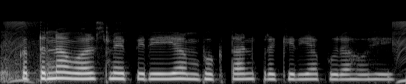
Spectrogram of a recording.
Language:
Chhattisgarhi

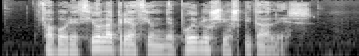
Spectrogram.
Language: Spanish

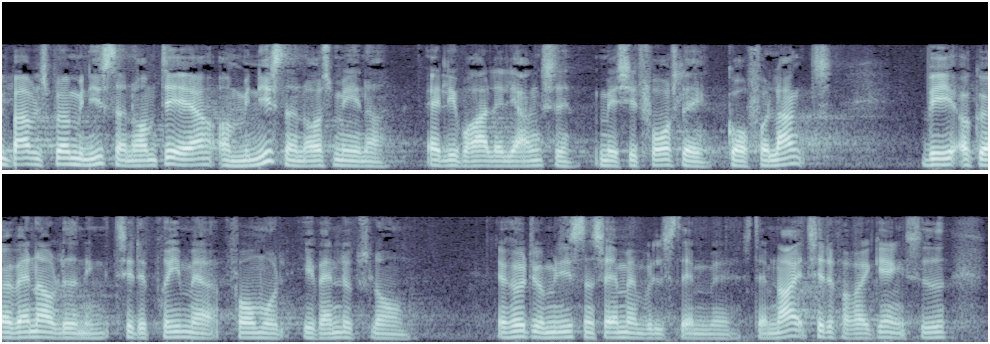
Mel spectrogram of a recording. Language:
Danish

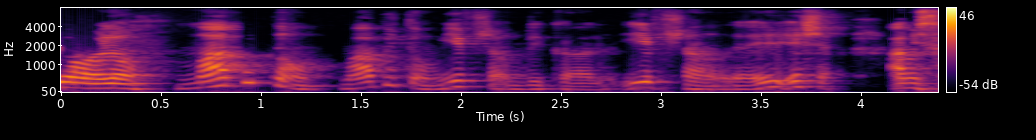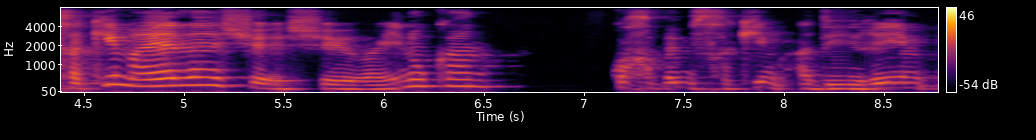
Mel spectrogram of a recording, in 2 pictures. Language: Hebrew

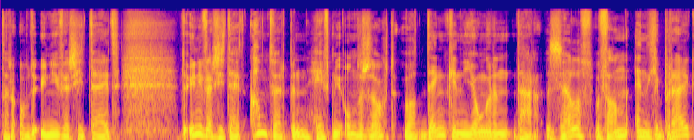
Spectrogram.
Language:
Dutch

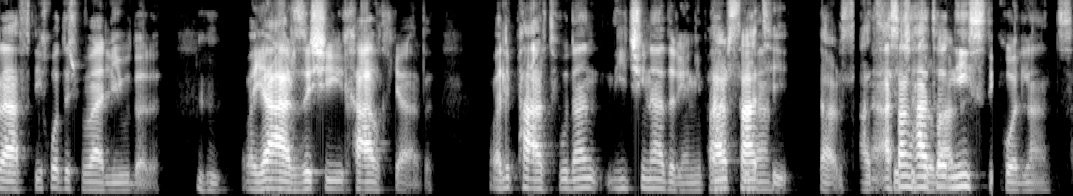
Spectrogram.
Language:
Persian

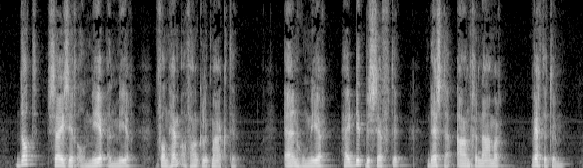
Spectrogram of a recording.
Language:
Dutch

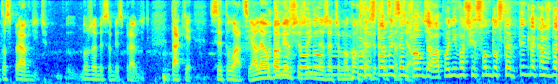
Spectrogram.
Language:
Polish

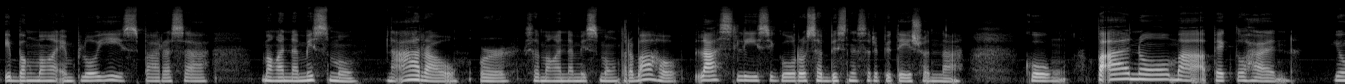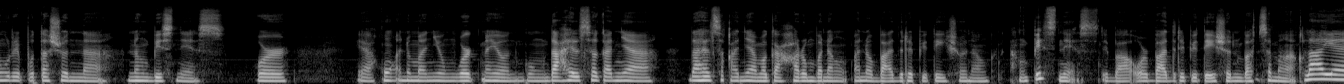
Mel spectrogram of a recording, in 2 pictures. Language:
Filipino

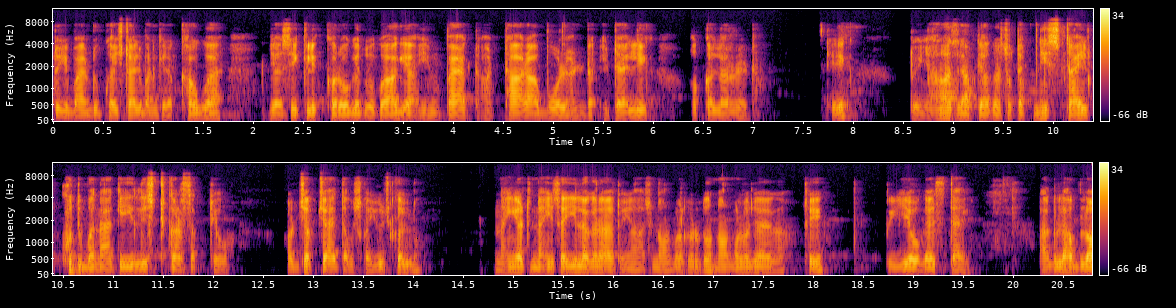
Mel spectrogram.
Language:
Hindi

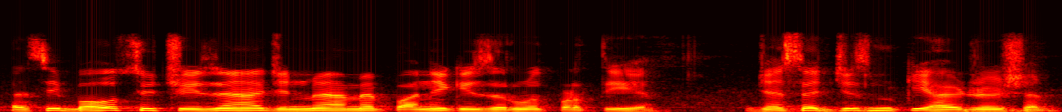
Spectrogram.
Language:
Urdu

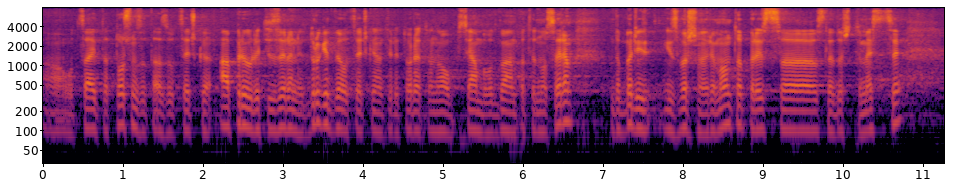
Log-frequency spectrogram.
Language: Bulgarian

